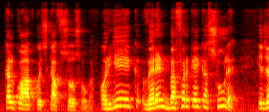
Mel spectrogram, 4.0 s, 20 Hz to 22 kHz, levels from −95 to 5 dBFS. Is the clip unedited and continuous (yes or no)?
yes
